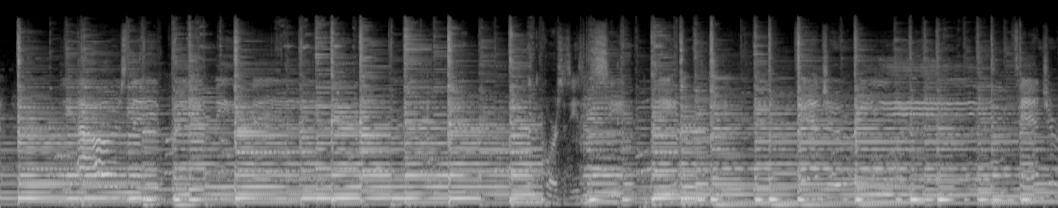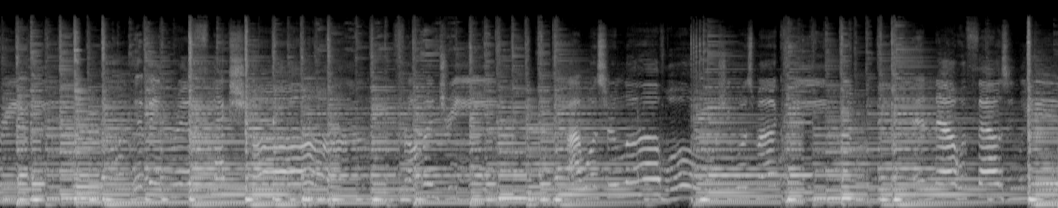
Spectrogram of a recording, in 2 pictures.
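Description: Steel-string Takamine acoustic guitar strummed in steady chords, with a short break about eight seconds in. A man's voice sings along over the guitar, most clearly in the second half.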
